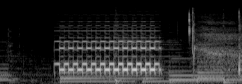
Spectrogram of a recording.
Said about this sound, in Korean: 사무실에 전화 오는 소리만 들려도 식은땀이 줄줄 흐릅니다.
